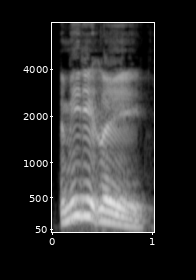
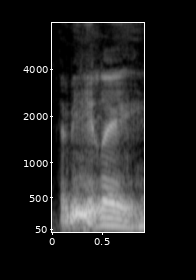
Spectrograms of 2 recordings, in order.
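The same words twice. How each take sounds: First: High, loud command falling off at the end; bullhorn shout. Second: Said in the usual way. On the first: A narrator's reading. Officer demanding the car stop, bullhorn shout. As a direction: holler it as an urgent order. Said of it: "shouted into his bullhorn".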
